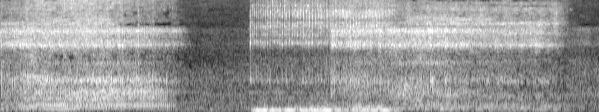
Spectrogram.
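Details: Five women, sisters and their mother, snoring while napping: loud, rough, rattling snores from more than one sleeper, with a deep rumbling snore in the middle.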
